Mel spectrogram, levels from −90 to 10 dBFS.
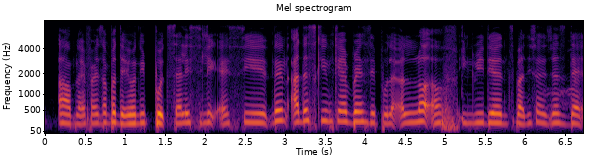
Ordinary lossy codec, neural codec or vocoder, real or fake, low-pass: none; none; real; 7.2 kHz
